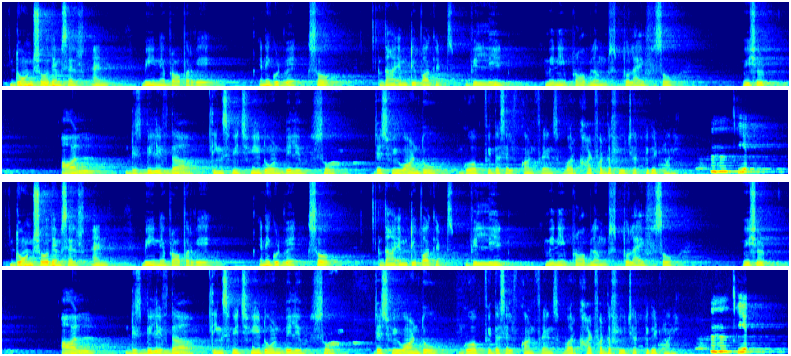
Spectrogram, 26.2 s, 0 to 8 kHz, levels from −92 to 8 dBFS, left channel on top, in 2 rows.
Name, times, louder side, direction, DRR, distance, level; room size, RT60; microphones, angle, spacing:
voice 1, 0.1-1.8 2.3-3.5 4.3-5.5 6.3-8.4 9.0-11.2 12.3-12.8 14.1-14.7 15.2-18.7 19.3-20.4 20.7-24.4, right 1 dB, 10° right, 6 dB, 0.5 m, -32 dB
voice 2, 18.5-19.1 24.1-24.2 24.7-25.5, right 2 dB, 65° right, 12 dB, 0.6 m, -27 dB
27.5 x 11.0 x 8.9 m, 2.9 s
head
